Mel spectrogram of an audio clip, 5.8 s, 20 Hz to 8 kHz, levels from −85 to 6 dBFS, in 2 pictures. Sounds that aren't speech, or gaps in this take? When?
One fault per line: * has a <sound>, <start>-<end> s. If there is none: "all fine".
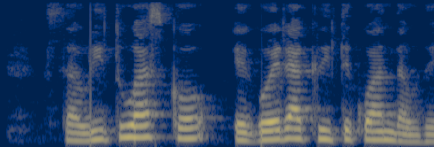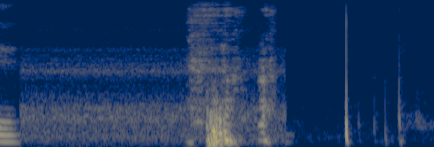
* has a laugh, 4.1-4.8 s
